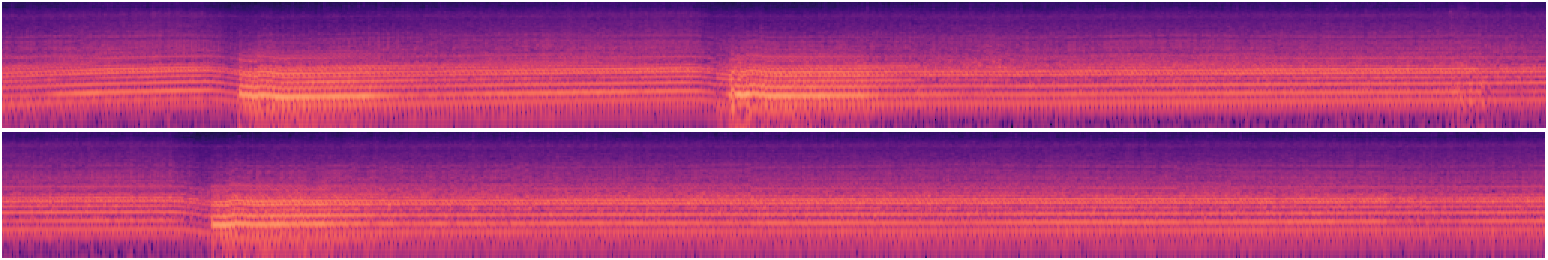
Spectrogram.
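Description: A small hatchback's engine accelerates, climbing in pitch and dropping at each gear change.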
